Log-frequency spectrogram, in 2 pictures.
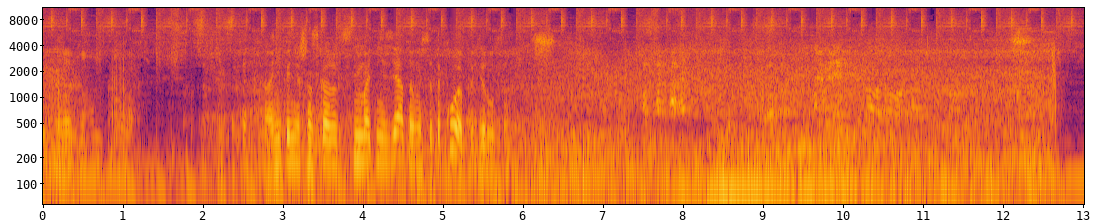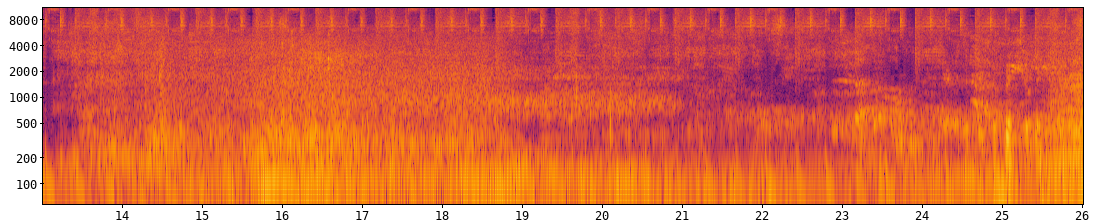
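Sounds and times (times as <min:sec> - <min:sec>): music: 0:00.0 - 0:26.0
voices: 0:00.0 - 0:26.0
cars passing on street: 0:01.8 - 0:26.0.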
